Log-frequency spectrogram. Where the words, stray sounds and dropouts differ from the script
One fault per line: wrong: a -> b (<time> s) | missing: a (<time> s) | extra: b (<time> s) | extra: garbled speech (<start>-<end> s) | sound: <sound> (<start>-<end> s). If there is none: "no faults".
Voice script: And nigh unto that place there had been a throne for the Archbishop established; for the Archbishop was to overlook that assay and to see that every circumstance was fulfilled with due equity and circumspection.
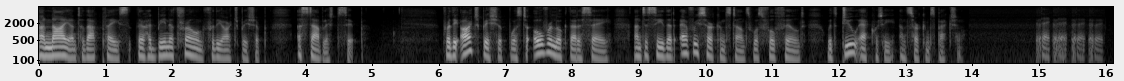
extra: sip (4.5 s)
sound: laugh (15.0-16.0 s)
